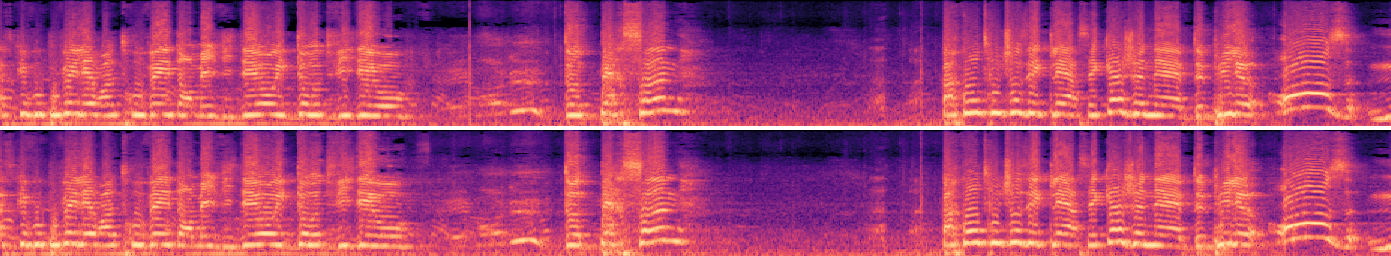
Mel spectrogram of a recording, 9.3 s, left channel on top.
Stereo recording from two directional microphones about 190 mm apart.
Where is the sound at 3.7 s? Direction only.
30° left (ahead or behind).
